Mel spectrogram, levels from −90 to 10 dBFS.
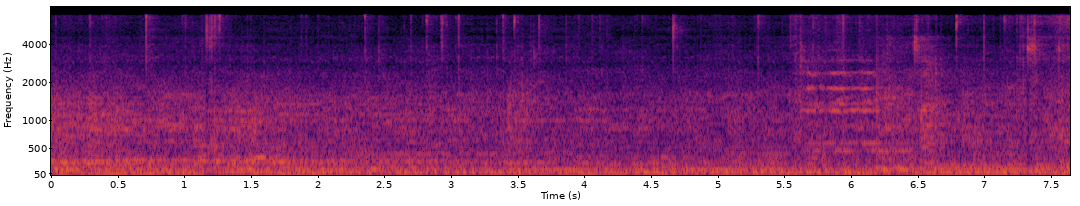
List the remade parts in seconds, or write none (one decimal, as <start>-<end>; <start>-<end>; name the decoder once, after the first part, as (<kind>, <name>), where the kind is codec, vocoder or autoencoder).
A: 0.0-7.6 (codec, SNAC)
